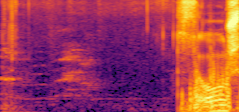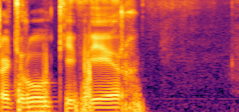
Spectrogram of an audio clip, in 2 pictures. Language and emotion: Russian, neutral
